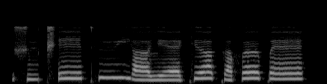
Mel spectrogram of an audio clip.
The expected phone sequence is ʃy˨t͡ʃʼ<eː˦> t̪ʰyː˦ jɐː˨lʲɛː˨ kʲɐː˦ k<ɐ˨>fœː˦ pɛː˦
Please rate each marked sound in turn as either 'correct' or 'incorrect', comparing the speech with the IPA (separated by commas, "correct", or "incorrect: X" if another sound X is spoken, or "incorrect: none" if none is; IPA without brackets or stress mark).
correct, correct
